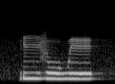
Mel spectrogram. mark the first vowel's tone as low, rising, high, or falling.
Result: high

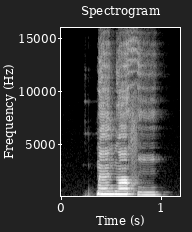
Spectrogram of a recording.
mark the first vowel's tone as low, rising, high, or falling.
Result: high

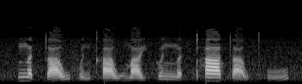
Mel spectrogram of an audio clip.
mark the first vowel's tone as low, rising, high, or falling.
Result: high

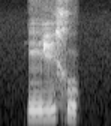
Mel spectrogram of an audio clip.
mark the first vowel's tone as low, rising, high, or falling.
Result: rising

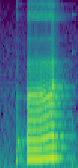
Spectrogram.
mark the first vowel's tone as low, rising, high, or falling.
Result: rising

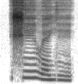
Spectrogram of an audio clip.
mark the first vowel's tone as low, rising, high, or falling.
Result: high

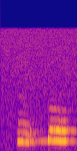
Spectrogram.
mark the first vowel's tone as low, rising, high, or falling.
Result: low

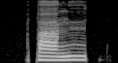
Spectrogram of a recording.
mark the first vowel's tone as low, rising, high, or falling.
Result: low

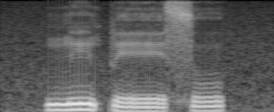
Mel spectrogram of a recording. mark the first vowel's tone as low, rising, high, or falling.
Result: high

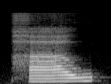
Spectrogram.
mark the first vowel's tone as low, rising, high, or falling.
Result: rising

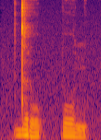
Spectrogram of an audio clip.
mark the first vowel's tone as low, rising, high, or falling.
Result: falling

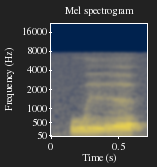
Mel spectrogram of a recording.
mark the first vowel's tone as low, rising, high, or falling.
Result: low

